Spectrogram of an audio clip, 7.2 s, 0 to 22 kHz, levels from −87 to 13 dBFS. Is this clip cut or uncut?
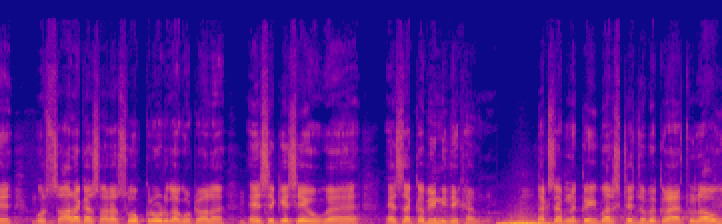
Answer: cut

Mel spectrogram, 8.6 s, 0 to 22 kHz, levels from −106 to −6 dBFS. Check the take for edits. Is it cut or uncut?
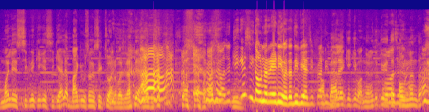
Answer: uncut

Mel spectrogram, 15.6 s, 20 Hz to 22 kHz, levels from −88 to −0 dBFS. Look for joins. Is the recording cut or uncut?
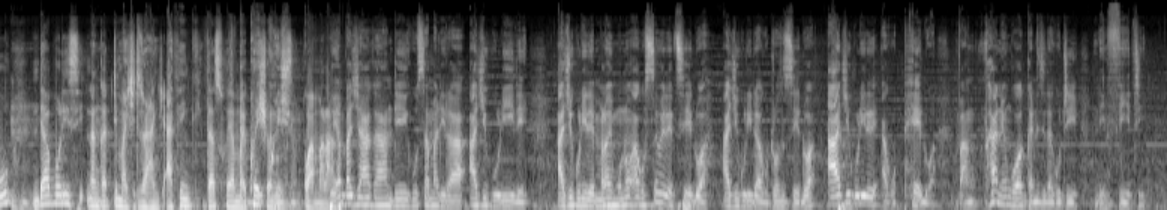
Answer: cut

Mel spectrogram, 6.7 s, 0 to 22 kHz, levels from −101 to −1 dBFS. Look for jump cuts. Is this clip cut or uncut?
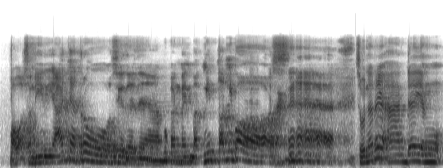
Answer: cut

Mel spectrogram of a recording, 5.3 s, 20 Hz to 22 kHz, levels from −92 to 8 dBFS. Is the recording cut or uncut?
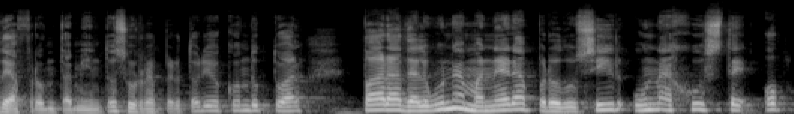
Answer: uncut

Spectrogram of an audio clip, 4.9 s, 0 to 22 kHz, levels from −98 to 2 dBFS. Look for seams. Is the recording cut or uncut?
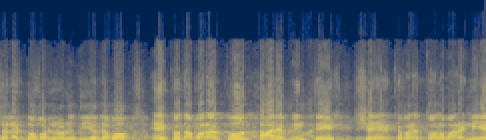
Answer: cut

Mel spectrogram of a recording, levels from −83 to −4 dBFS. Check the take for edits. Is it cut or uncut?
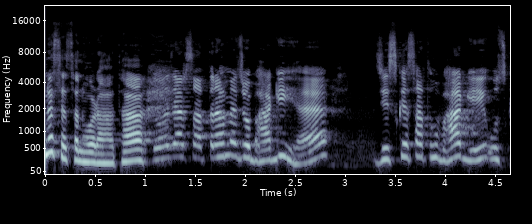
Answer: uncut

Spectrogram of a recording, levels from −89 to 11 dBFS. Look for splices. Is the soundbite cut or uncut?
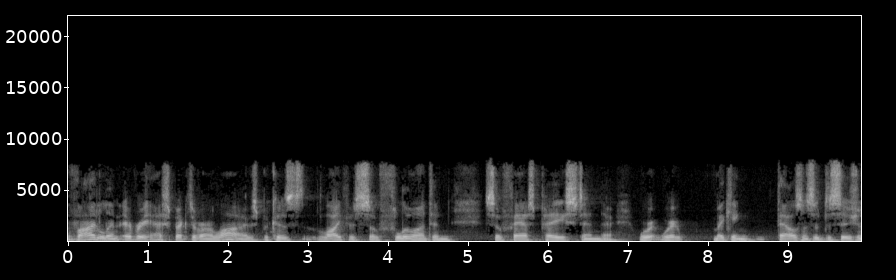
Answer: uncut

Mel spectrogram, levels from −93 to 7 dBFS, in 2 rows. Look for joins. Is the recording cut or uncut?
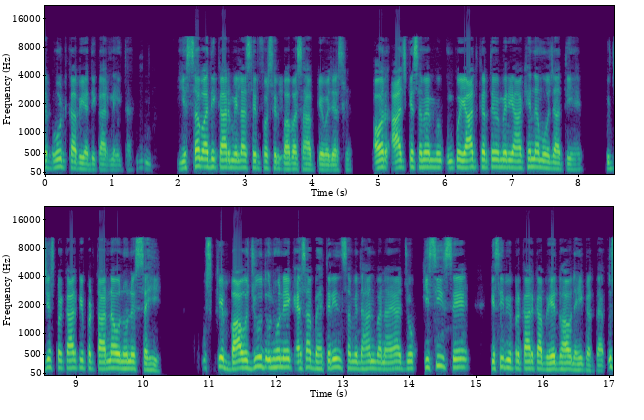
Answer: uncut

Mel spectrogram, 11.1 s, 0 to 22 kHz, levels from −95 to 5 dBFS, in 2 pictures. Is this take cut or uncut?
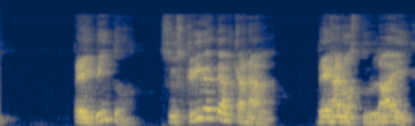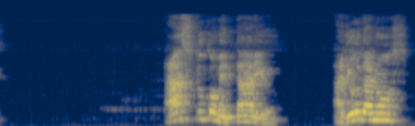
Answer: uncut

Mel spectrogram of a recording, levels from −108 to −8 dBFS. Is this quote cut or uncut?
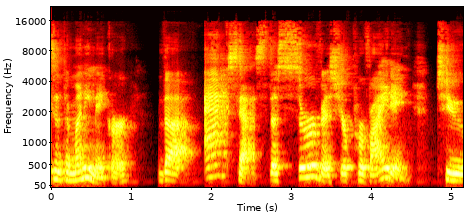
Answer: uncut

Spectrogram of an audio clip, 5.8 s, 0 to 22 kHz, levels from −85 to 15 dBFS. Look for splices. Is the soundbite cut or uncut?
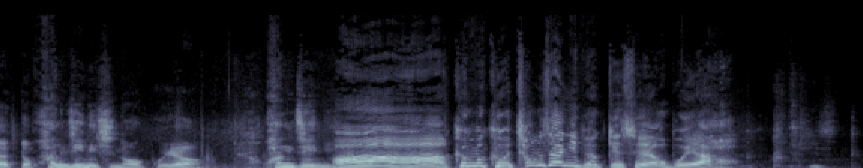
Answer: uncut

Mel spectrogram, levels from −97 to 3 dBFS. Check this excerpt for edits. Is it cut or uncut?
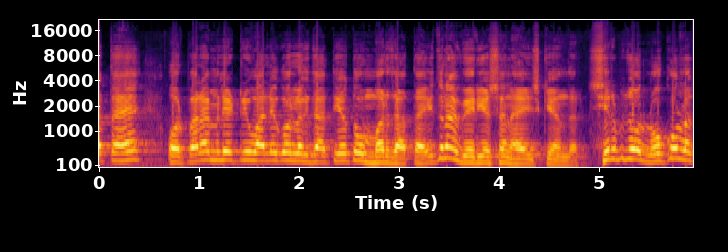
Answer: cut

